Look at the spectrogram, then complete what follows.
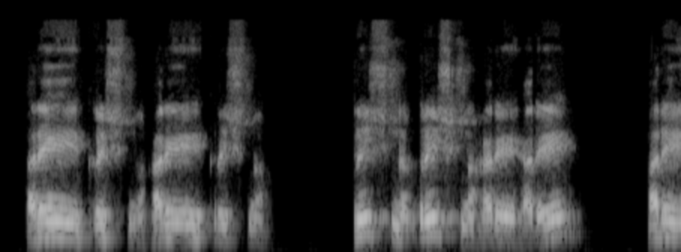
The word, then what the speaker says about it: कृष्ण: कृष्ण का उच्चारण में थोड़ा सा त्रुटि होती है। तो इसको अभ्यास करें। कृष्ण, हरे कृष्ण, हरे कृष्ण,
